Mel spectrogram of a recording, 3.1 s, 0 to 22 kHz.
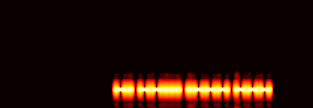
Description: Morse code, heard as a keyed tone, about 40 wpm, 700 Hz. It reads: N7JO
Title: USA Call Signs - 4 Characters - 6x Character Spacing - 40wpm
